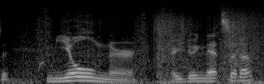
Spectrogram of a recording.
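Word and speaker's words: Mjölnir: How do you pronounce it? Mjolnir.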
